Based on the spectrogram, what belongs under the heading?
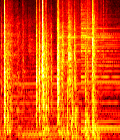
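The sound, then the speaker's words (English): A body thuds heavily onto the floor as a man sits down forcibly and misses the chair entirely, followed by a few more dull, bumping impacts spread over a couple of seconds, with a low steady hum underneath and no voices. “To make his point, Colum forcibly sat down, but missed the chair entirely.”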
